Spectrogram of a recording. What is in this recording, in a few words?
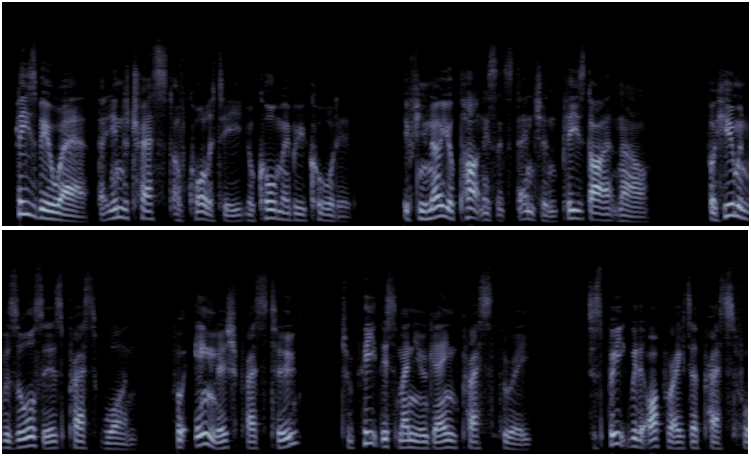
Callcenter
